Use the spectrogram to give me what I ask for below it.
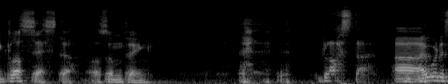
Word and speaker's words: Gloucester: Gloucester. Gloucester. Gloucester, governor. Were you going to say Gloucester or something? Gloucester.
